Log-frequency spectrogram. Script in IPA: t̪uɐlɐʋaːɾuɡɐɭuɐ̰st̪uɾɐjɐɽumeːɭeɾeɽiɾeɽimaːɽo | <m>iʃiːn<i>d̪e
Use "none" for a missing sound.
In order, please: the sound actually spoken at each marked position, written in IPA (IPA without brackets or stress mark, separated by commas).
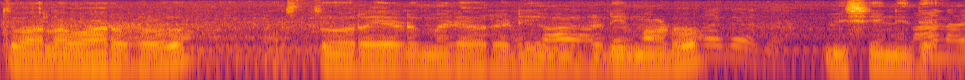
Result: m, i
